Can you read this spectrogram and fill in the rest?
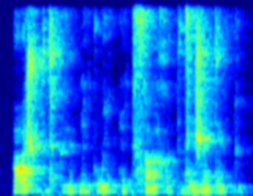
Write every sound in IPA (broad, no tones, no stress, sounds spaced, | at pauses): ɑ ʃ ʉ k d ø k ɦ y ɓ ĩ k w i kʷ ĩ k s ɑ̃ x ɵ k d e ʒ ɛ̃ t y k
